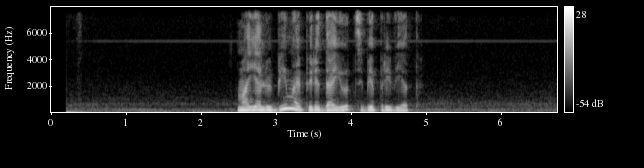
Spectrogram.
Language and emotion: Russian, positive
